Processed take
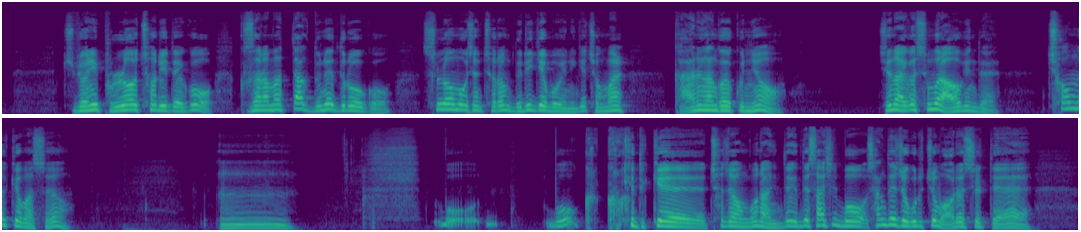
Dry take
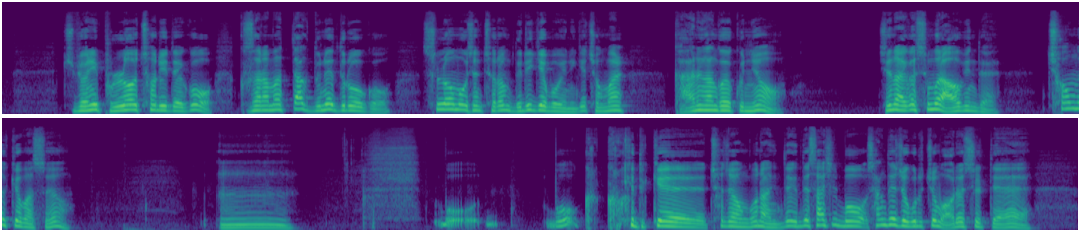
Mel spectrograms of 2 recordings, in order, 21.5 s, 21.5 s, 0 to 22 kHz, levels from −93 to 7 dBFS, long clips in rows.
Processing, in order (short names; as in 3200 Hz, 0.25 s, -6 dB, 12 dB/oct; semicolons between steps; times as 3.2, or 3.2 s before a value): high shelf 4100 Hz +5 dB, from 15.19 s +10 dB; gain -4.5 dB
